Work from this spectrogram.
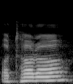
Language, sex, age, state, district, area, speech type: Assamese, male, 45-60, Assam, Nalbari, rural, spontaneous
